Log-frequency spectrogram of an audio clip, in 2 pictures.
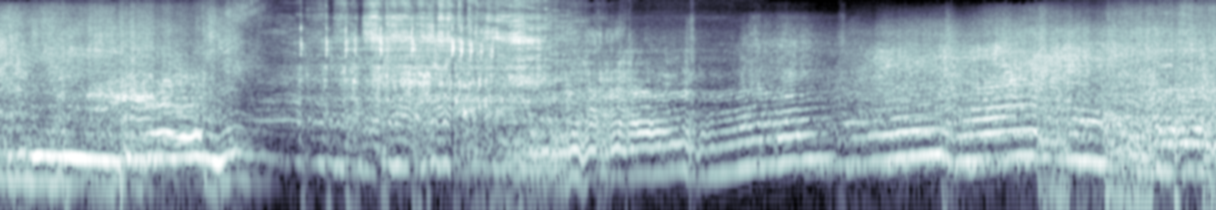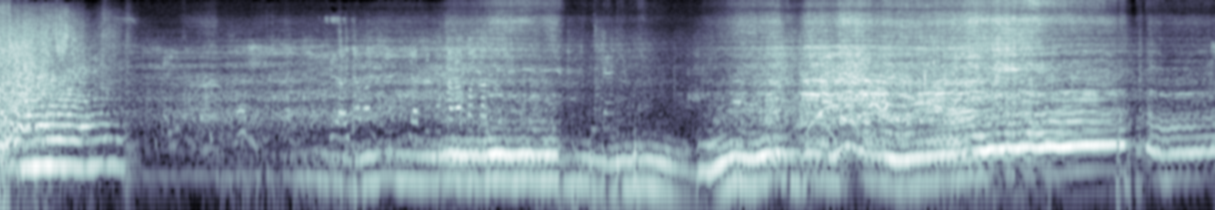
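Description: Rally cars on a tarmac stage passing one after another, engines revving high and dropping again and again through gear changes as they brake into and accelerate out of tight bends. The engine sound drops away briefly a little past the middle before the next car comes through.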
